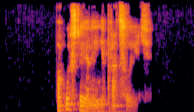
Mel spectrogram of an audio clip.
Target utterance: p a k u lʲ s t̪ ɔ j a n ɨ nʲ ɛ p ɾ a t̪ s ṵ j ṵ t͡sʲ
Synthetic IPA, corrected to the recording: p a k u lʲ ʂ t̪ ɔ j a n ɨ nʲ ɛ p ɾ a t̪ s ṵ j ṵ t͡sʲ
